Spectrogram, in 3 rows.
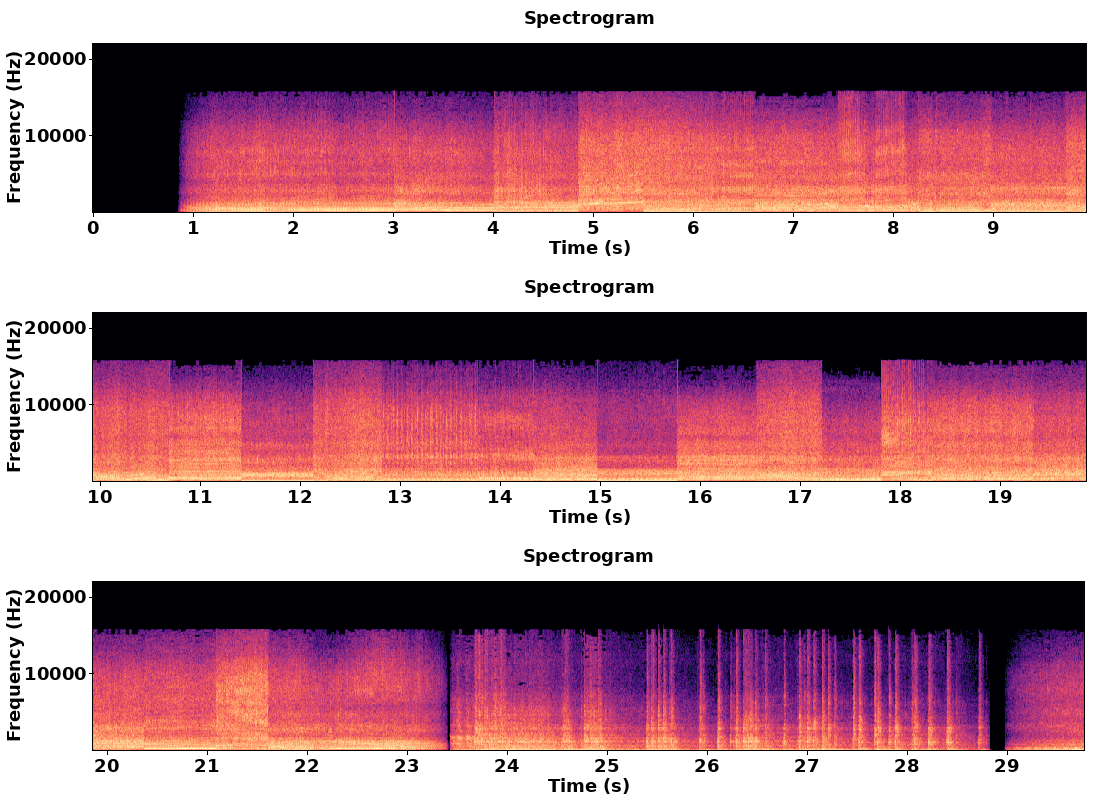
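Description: V8 muscle car engines revving hard and tyres squealing in burnouts, the sound switching abruptly every second or so as in a fast-cut montage. In the last few seconds the sound turns choppy and broken, full of short sharp cracks.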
